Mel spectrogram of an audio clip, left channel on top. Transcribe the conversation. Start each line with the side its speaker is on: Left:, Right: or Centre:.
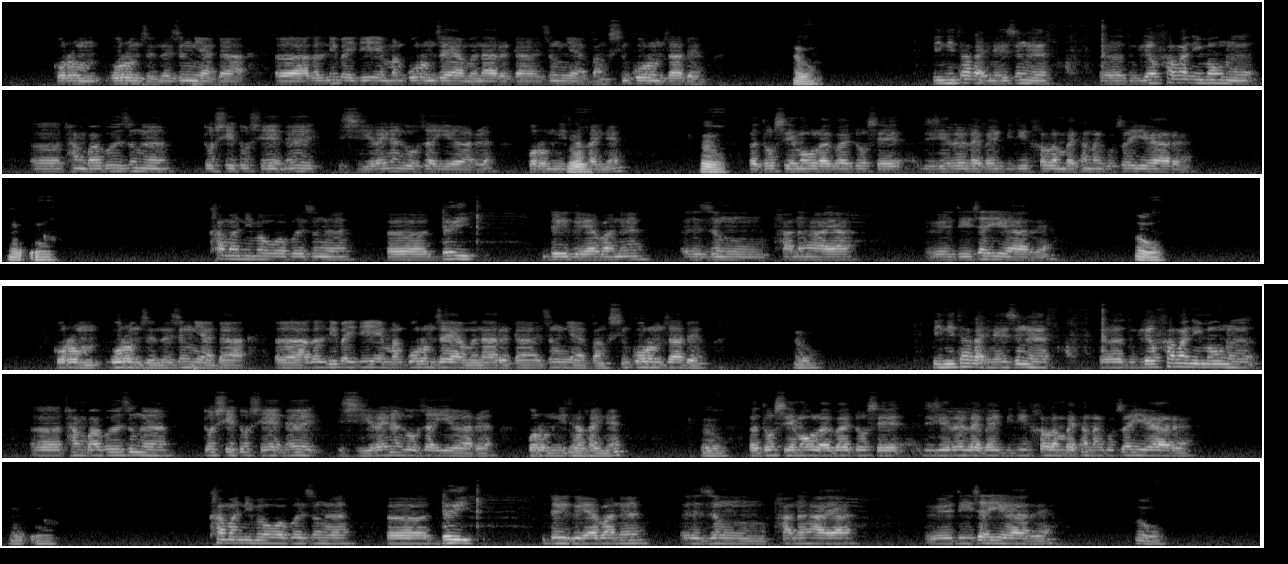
Right: गरम गरमजोंनो जोंनिया दा ओ आगोलनि बायदि एमान गरम जायामोन आरो दा जोंनिया बांसिन गरम जादों।
Left: औ।
Right: बिनि थाखायनो जोङो ओ दुब्लियाव खामानि मावनो ओ थांबाबो जोङो दसे दसेनो जिरायनांगौ जायो आरो। गरमनि
Left: औ
Right: थाखायनो
Left: औ
Right: दसे मावलायबाय दसे जिरायलायबाय बिदि खालामबाय थानांगौ जायो आरो।
Left: उम औ।
Right: खामानि मावबाबो जोङो ओ दै दै गैयाबानो जों थानो हाया। बेदि जायो आरो।
Left: औ।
